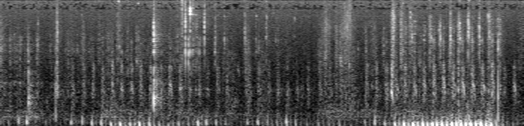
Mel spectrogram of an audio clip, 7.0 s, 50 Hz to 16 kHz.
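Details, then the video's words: Hedgehog that ran out onto a lawn, recorded on a RODE NTG 3 microphone, snorting and chomping: rapid soft low clicks and chewing smacks about four per second, growing louder toward the end. "Ёжик фыркает и жуёт / Hedgehog snorts and chewing"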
